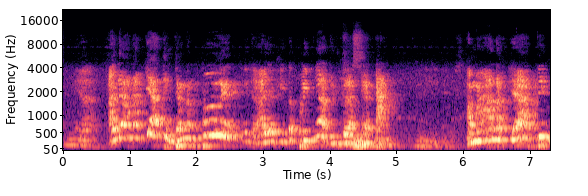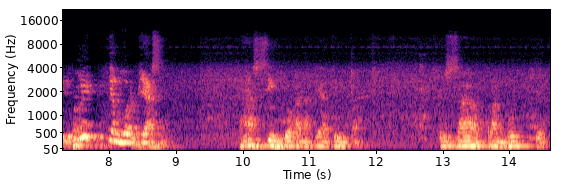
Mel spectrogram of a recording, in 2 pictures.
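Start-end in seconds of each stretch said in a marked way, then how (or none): 0.7-8.8 fiery preaching. Acted. Preaching at full force.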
